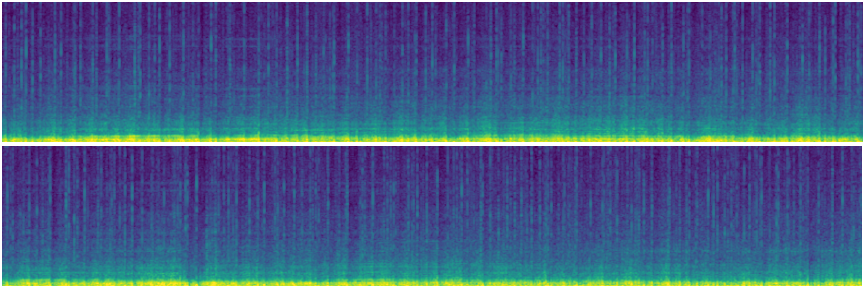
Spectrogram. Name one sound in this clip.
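Tyres rumble and hum on the track.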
